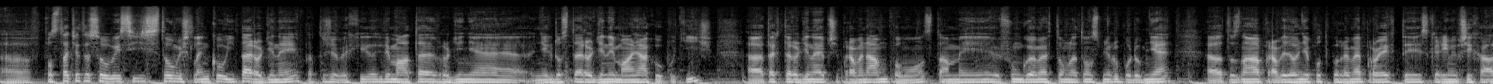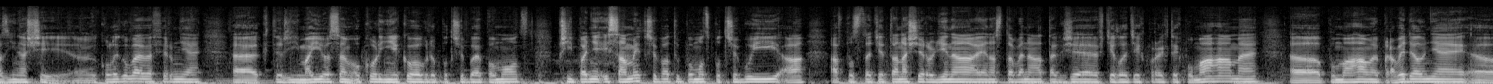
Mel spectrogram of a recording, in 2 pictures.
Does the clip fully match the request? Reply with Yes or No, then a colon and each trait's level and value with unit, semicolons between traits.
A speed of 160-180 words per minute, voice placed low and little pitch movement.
Yes: average, 165 wpm; low, 110 Hz; narrow, 1.8 semitones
